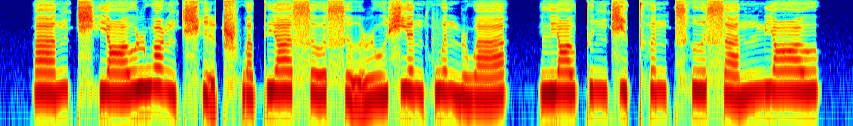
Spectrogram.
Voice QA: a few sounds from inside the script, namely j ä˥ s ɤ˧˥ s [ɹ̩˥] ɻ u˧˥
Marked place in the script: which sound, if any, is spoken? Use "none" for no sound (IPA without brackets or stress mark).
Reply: ɹ̩˨˩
